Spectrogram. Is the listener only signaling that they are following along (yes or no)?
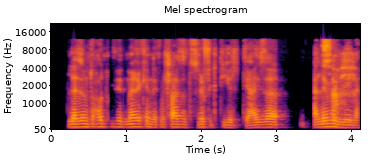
no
